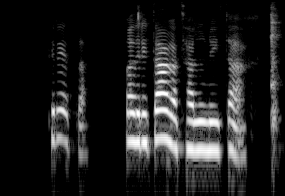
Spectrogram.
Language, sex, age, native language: Icelandic, female, 30-39, Icelandic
